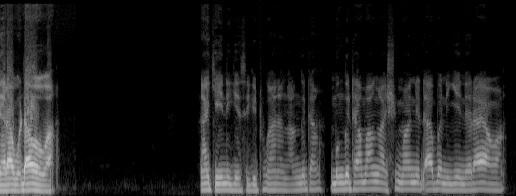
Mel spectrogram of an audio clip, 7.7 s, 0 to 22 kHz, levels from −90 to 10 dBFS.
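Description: Microphone overload runs from 0.0 to 0.75 s. The input level sits about 6 dB above what the converter can handle, so the peaks are sliced flat at the converter's limit, and roughly 7% of the samples are clipped. The loudest syllables take on a harsh, crackling, buzzy edge. The likely cause is the microphone's input gain being set too high for the talker's level at the start of the speech.

Microphone volume stepped down occurs at 0.13 s, 1.14 s and 4.14 s, the last just after "ƙyi ndi saki to". Each is an abrupt one-step drop in level, about 4 dB, then about 9 dB, then about 3 dB. Voice and background fall together, so the room tone thins out at the same instant the speech does. This is likely the call software's automatic gain control reacting to the microphone being too loud or clipping by cutting the device's input volume.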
